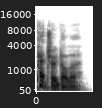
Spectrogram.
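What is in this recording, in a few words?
"petrodollar", English, British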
